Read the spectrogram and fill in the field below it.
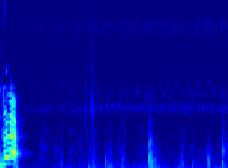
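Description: Footsteps walk away on hard ground.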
